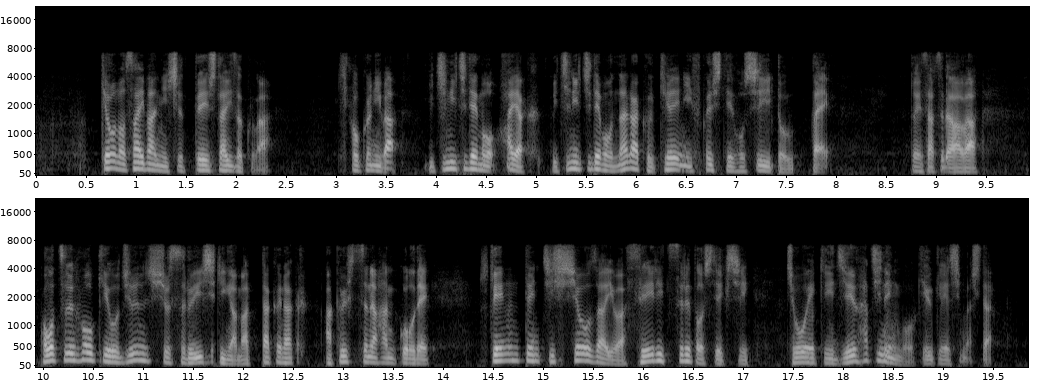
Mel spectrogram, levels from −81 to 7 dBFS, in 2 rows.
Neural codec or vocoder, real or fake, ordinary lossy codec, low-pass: codec, 24 kHz, 1.5 kbps, HILCodec; fake; none; 7.2 kHz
